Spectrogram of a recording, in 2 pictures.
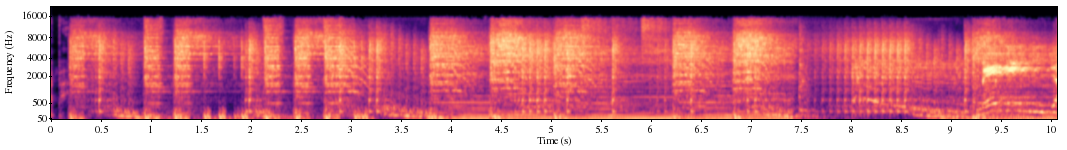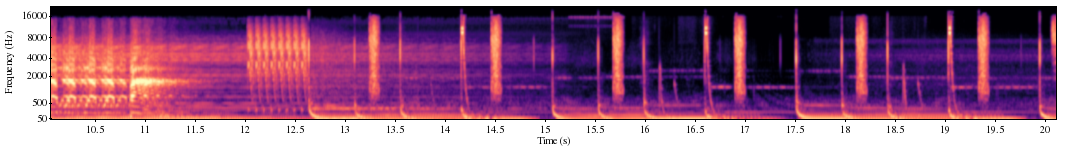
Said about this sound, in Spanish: Y sigues en el programa de música de videojuegos, escuchando como siempre una de las cosas que menos nos gusta poner en el programa. Esta es la banda sonora de Cyberpunk 2077.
